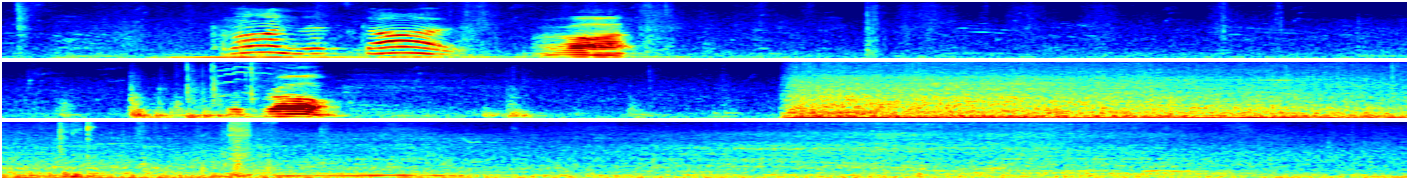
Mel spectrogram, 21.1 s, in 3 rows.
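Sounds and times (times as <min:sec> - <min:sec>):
car engine running: 0:10.9 - 0:19.1.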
